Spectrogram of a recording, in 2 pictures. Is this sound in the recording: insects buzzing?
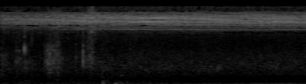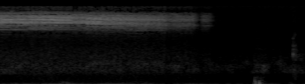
yes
